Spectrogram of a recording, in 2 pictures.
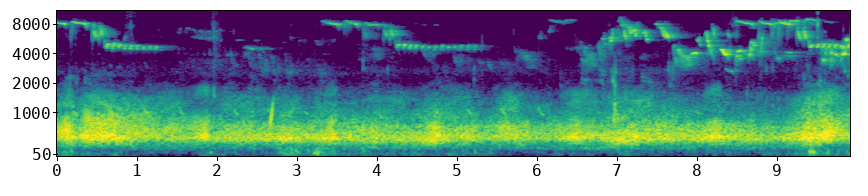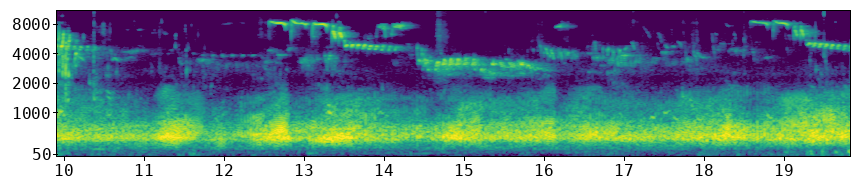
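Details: Springtime frogs at a farmstead pond in Estonia keep up a thick, pulsing croak chorus while many birds sing above, with busy high chirps, warbles and descending whistles repeating throughout.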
